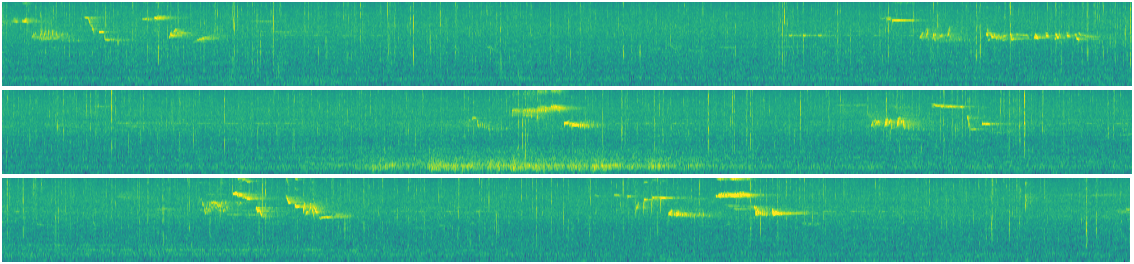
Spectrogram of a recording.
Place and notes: We are here in a kind of special place, as this is an abandoned monks cemetery. On the satelitte view, you can't distinguish it because of the abondant trees. Monks were all working in the school just near (south-west). It was a long time ago. Long... Not so far as numerous people knew them. Today, there's no more anybody to maintain this place. That's sad because there are very-very-very few people knowing this is existing ; simply no more than this, in fact it's sad to say it's an oblivion. Surprisingly, it's also a motivating place as nature is completely free to grow and yell. I was wishing to speak, somewere, about this forgotten monks, without judging their life and their teaching, just because solely everybody merit memory. This place is recorded below a constant quiet rain, mingled with the unceasing trains and frightful planes. A very-very small piece of peace in the midst of life.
